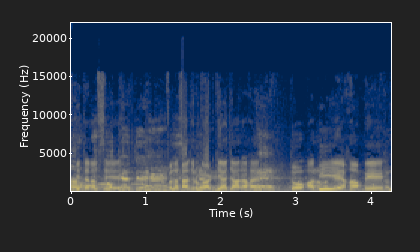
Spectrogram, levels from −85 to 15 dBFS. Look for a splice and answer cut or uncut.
cut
